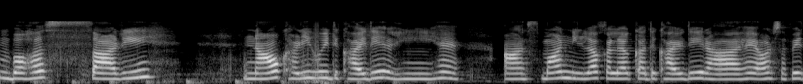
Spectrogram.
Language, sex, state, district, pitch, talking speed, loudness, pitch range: Hindi, female, Goa, North and South Goa, 265 Hz, 150 wpm, -17 LUFS, 255-285 Hz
